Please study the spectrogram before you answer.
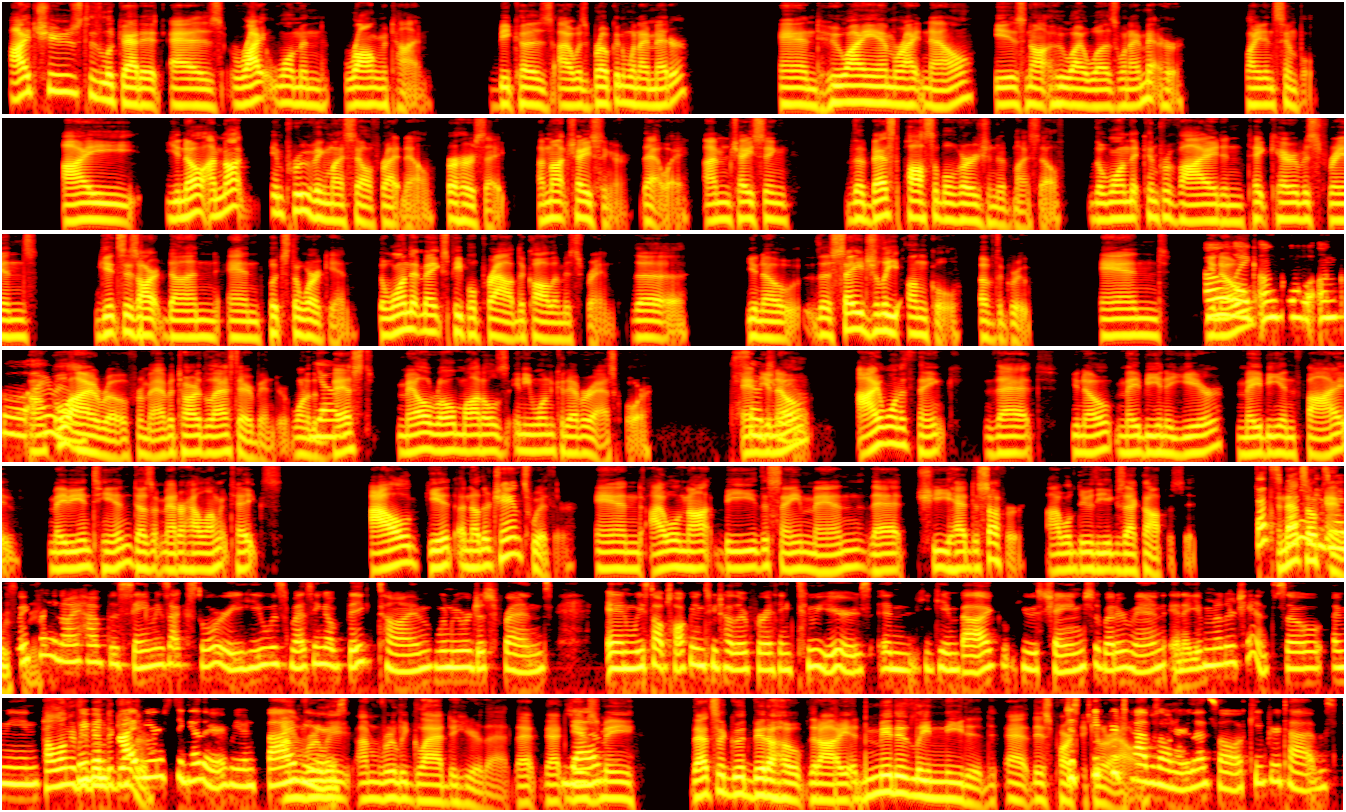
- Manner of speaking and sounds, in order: tapping; background speech
- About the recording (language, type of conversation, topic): English, unstructured, How do you turn a negative experience into a positive lesson?
- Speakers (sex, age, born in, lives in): female, 20-24, United States, United States; male, 35-39, United States, United States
